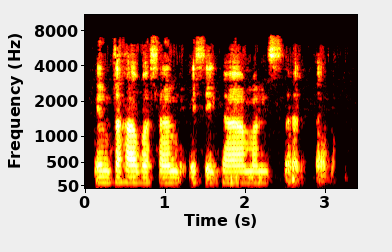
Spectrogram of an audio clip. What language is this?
Urdu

